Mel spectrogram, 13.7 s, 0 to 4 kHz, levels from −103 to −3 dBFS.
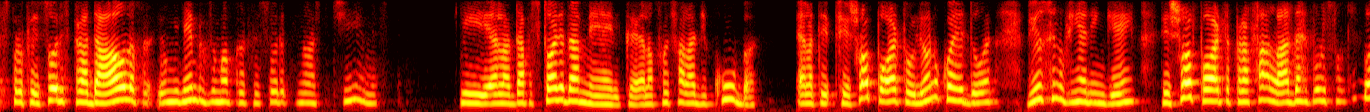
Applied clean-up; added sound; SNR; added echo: neural mask model DeepFilterNet 3.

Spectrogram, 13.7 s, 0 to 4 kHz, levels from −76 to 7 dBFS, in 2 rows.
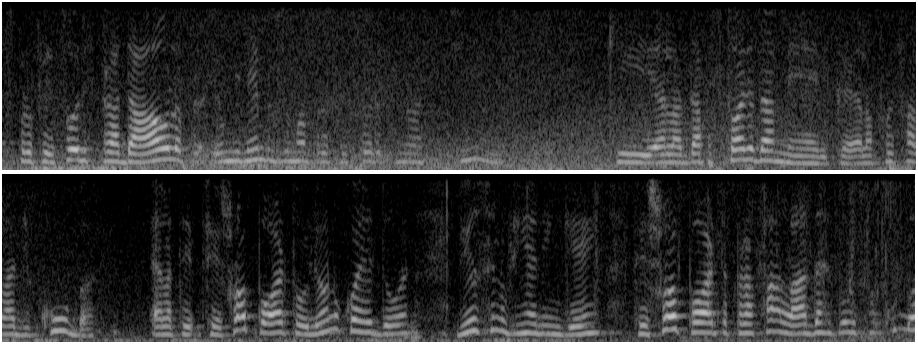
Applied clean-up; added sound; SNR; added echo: none; Waves, surf; 11 dB; none.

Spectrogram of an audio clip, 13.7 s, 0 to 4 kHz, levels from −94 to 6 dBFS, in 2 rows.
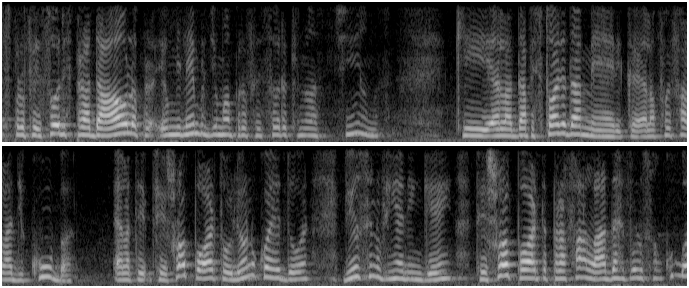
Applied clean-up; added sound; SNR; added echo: none; none; none; none.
